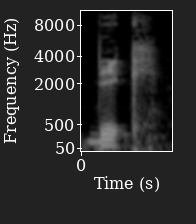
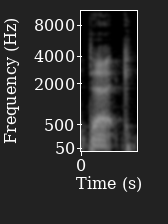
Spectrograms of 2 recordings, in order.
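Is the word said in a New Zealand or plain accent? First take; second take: New Zealand; plain. First: It is said in a New Zealand accent. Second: It is said in the speaker's own accent.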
